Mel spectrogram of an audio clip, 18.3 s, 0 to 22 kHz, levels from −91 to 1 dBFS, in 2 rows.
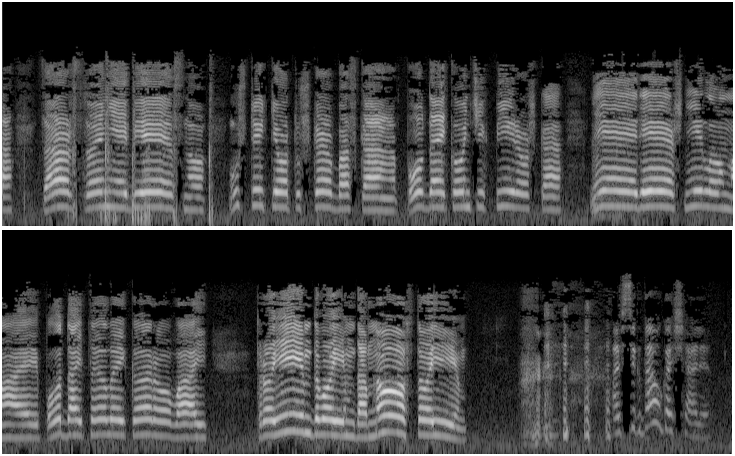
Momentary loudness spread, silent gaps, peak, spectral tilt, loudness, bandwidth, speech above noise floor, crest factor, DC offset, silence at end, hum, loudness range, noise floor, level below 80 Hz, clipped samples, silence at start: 18 LU; none; -6 dBFS; -1.5 dB/octave; -24 LUFS; 10 kHz; 33 dB; 20 dB; under 0.1%; 0.3 s; none; 7 LU; -58 dBFS; -60 dBFS; under 0.1%; 0 s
